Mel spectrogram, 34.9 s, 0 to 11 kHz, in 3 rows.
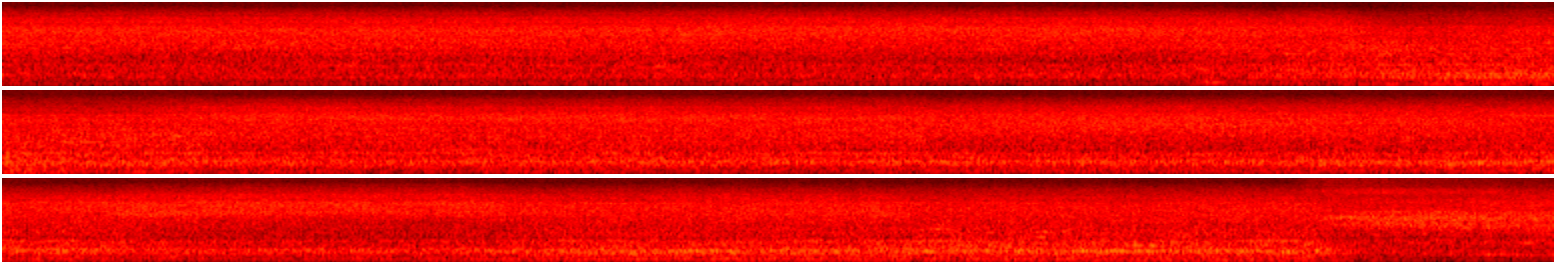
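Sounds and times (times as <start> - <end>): stone cutting machine hissing: 0.0 - 34.9.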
